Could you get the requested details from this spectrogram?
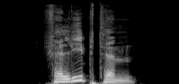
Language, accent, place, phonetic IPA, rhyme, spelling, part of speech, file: German, Germany, Berlin, [fɛɐ̯ˈliːptəm], -iːptəm, verliebtem, adjective, De-verliebtem.ogg
- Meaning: strong dative masculine/neuter singular of verliebt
